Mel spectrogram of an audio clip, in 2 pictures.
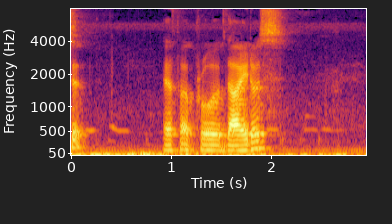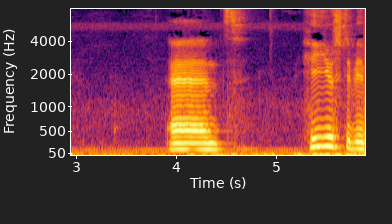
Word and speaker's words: Epaphroditus: That's how you pronounce it. Epaphroditus.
